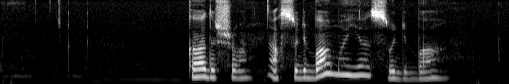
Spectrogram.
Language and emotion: Russian, sad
